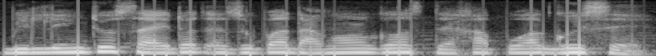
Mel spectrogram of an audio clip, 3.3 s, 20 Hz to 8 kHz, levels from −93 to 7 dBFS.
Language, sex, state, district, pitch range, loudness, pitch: Assamese, male, Assam, Sonitpur, 150-160 Hz, -15 LUFS, 155 Hz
